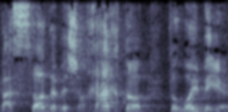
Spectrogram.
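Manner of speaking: normal talking voice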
